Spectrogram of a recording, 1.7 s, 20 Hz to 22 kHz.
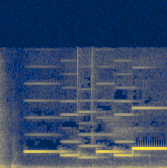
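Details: Samsung digital inverter 8 kg wash / 6 kg dry washer-dryer, serviced for dirt and with no fault, powered on while selecting spin-only mode: a short upward melody of clear, high electronic notes; normal power-on chime.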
